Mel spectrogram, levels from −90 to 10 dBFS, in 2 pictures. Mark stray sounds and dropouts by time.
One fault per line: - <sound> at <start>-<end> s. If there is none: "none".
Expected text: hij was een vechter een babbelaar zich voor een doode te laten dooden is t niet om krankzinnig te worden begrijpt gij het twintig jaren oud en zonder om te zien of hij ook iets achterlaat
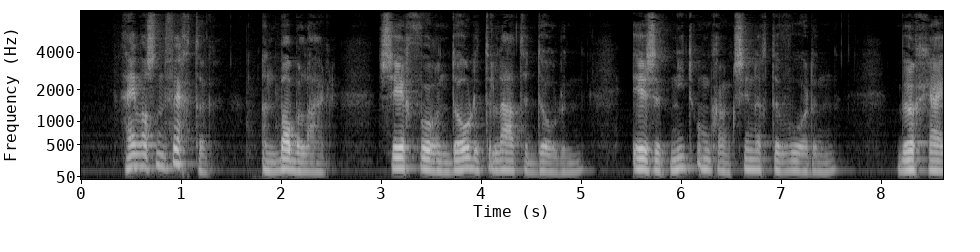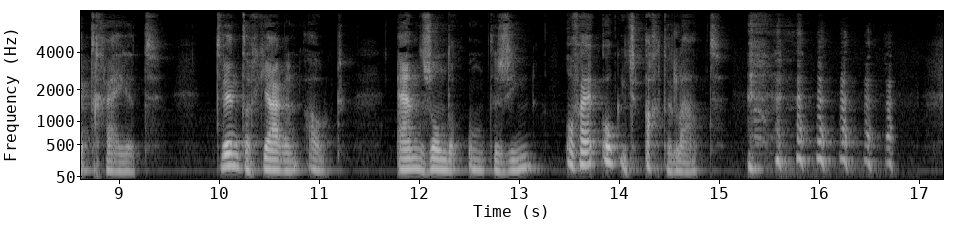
- laugh at 15.3-16.8 s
